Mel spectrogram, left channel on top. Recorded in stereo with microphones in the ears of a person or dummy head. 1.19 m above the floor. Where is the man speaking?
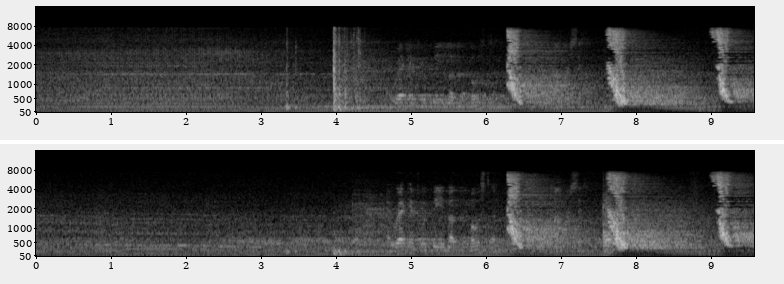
60° right (ahead or behind), 3.5 m; by 7.3 s 10° left (ahead or behind), 1.3 m.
